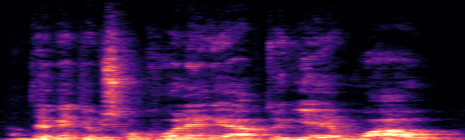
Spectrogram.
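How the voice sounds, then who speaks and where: A man's voice: on the high side, steady tone, fairly bright tone, recorded from a distance. Man teaching recitation rules in an echoey room. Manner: patient, repeats terms slowly, checks understanding with "ٹھیک ہے"; demonstrates by stretching vowels in chanted examples. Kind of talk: explaining recitation rules at a board.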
